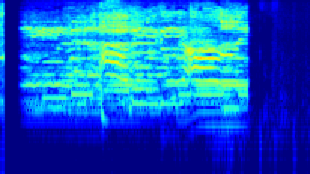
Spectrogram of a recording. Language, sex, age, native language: Icelandic, other, 18-19, Icelandic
